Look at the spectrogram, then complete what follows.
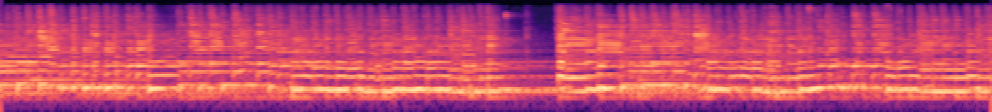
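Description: Seven-course Iraqi-style oud with a cedar soundboard and mahogany back, played solo with a plectrum. A quick run of plucked notes, with a brief break about four seconds in before the playing resumes with a strong stroke.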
